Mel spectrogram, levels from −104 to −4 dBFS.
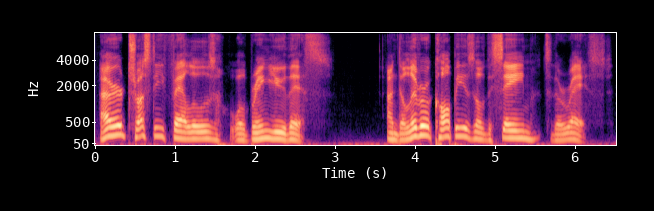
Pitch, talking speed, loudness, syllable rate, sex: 135 Hz, 145 wpm, -17 LUFS, 3.8 syllables/s, male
